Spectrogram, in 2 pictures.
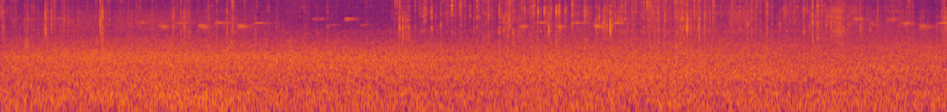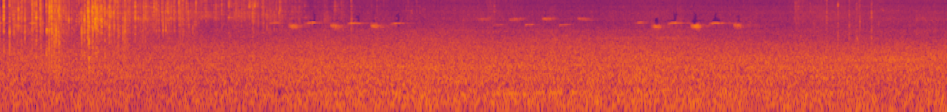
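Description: Steady outdoor background noise with a small bird singing short runs of high chirps, repeated every few seconds. About halfway through, a loud clattering rattle passes, lasting a couple of seconds.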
